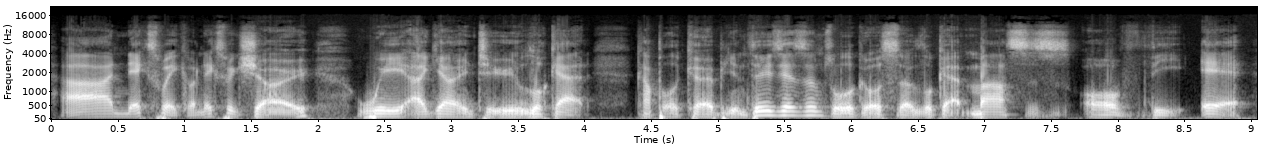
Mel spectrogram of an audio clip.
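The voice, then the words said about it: Sick, congested-sounding voice. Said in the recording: “Sorry for my voice. I've still got this cold.”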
